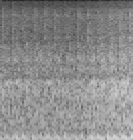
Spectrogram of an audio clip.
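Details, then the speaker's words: Rover engine that started then suddenly stopped, now with apparently no compression: low uneven lumpy idle after restart; owner first suspected cam belt or tensioner, now suspects holed piston or burnt valve. Not confirmed. "but it wasn't uh sounding very happy then huh what a moment that was genuinely what a moment first thinking it was the cam belt or the tensioner then uh It could only be like a hole in the Piston or a valve that's burnt out"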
